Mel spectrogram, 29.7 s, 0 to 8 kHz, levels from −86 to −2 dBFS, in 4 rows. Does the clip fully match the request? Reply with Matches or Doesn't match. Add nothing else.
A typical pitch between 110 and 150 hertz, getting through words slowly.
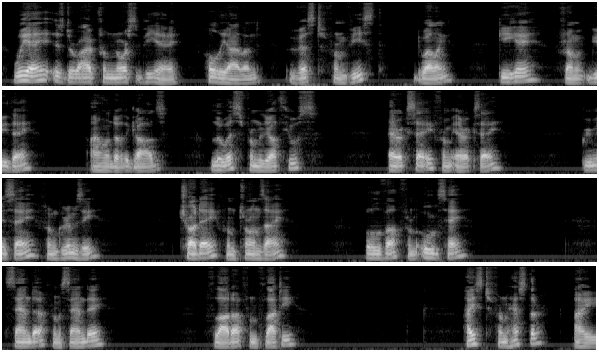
Doesn't match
